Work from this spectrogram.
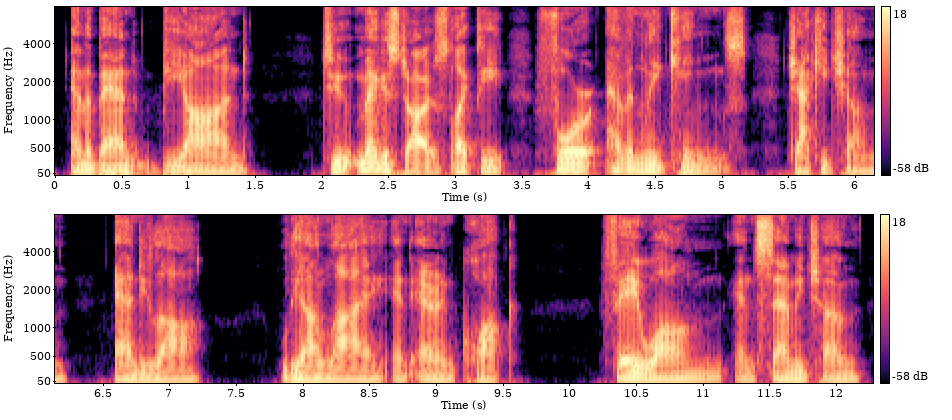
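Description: A man reading a news feature article aloud in a measured, even narration. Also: low voice, dry recording, clean studio sound.

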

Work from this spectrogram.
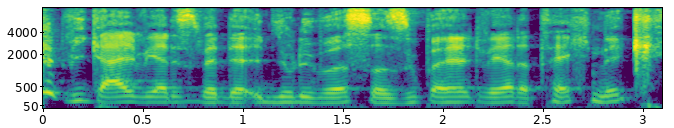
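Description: A man's voice: mid-range voice, huge pitch swings, brisk, over music. A man chatting casually as a player in an improvised tabletop game. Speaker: player in tabletop audio play.

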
